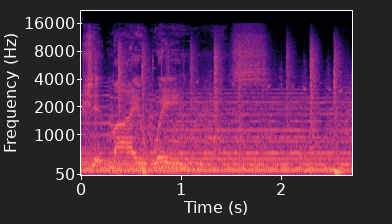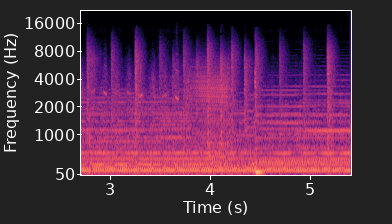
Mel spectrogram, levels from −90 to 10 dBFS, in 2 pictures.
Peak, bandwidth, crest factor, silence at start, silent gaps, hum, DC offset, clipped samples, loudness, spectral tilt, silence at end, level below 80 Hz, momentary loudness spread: -2 dBFS; 15 kHz; 14 dB; 0 s; none; none; under 0.1%; under 0.1%; -18 LUFS; -6 dB/octave; 0 s; -38 dBFS; 5 LU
